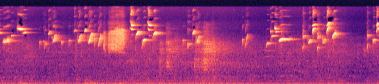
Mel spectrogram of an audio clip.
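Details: Moroccan champion European goldfinch in full song: rapid, high tinkling twitters and short rising notes run together, broken by a harsher buzzy burst midway, then more fast liquid trills.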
